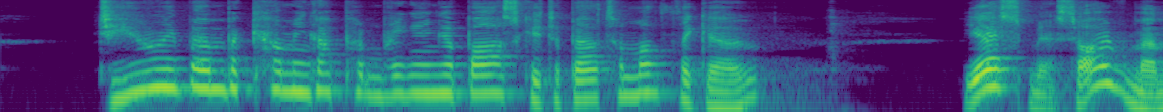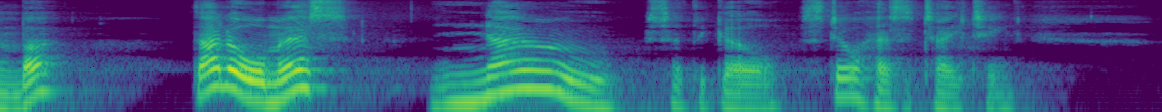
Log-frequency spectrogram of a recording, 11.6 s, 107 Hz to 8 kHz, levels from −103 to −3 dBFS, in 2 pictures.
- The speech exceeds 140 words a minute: No, slow, 135 wpm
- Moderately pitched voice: No, high, 210 Hz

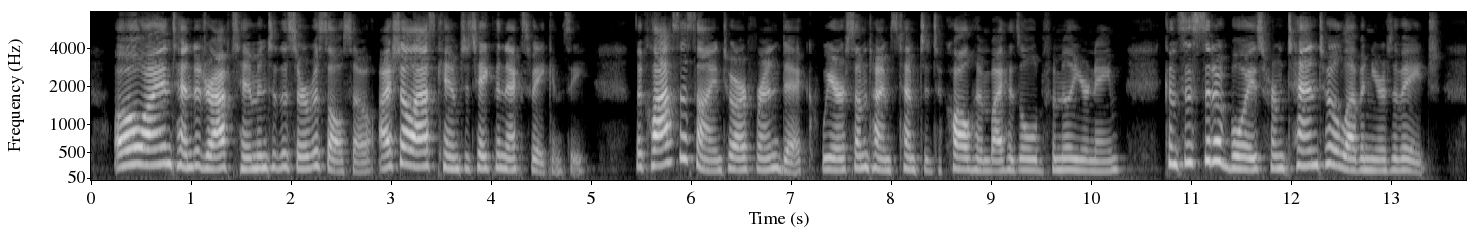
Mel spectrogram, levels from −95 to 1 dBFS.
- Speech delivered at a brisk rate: Yes, fast, 215 wpm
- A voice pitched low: No, high, 215 Hz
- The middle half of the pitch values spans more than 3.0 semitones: Yes, average, 4.1 semitones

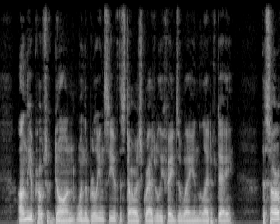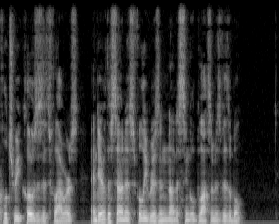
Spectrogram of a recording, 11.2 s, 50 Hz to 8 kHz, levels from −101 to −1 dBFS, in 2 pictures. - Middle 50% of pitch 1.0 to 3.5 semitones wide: No, average, 4.1 semitones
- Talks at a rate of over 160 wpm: Yes, fast, 205 wpm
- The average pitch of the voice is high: No, very low, 90 Hz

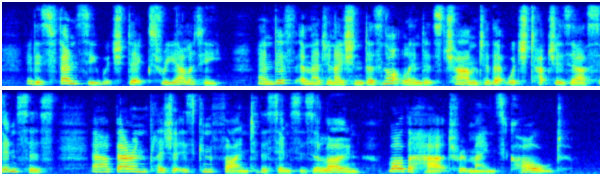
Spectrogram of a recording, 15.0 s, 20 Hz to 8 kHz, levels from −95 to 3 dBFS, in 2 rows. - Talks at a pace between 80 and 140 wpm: Yes, slow, 135 wpm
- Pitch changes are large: Yes, wide, 5.7 semitones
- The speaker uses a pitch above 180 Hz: Yes, high, 190 Hz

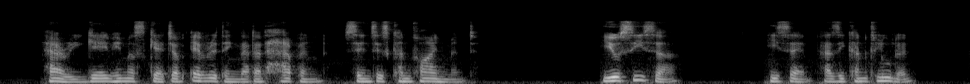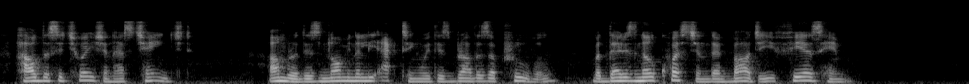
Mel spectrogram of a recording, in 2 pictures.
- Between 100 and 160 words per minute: Yes, slow, 135 wpm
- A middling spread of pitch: Yes, average, 3.6 semitones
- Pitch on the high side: No, medium, 140 Hz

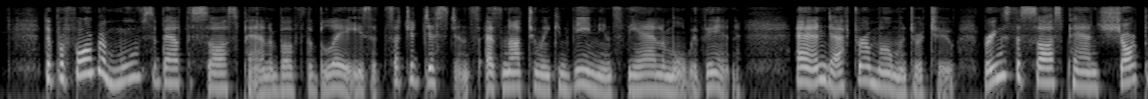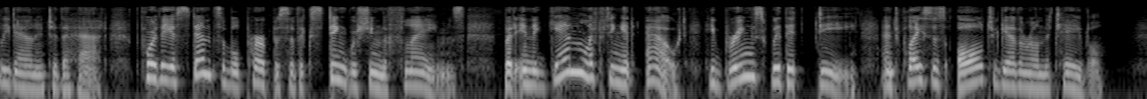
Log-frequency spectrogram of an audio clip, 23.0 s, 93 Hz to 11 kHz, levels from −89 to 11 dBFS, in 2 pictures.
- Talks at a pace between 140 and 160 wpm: Yes, average, 155 wpm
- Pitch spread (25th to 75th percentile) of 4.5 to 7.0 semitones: Yes, wide, 5.5 semitones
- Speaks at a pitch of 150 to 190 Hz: Yes, medium, 185 Hz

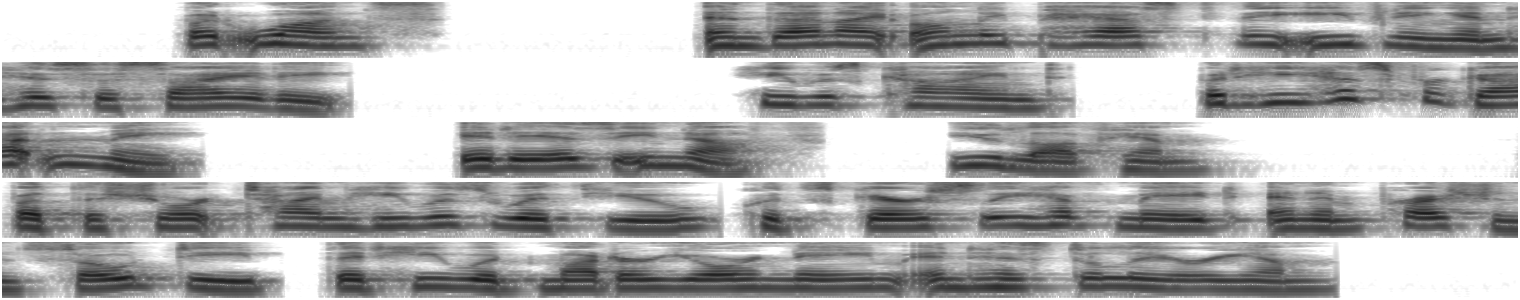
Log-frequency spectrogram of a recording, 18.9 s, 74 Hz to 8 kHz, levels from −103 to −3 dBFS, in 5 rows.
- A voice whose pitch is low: No, high, 190 Hz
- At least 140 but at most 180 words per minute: Yes, average, 160 wpm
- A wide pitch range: No, average, 4.0 semitones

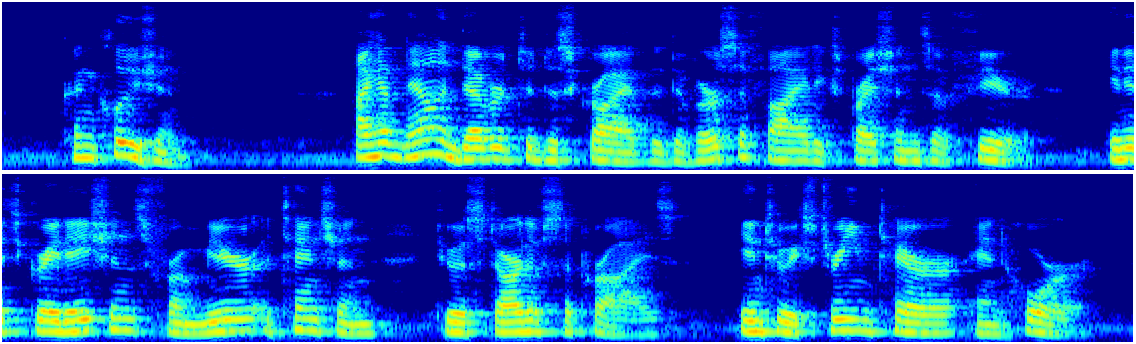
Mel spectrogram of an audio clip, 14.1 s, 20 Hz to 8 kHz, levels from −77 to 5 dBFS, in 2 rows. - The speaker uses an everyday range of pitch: Yes, average, 3.6 semitones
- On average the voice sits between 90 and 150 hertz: Yes, medium, 140 Hz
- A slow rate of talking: Yes, slow, 115 wpm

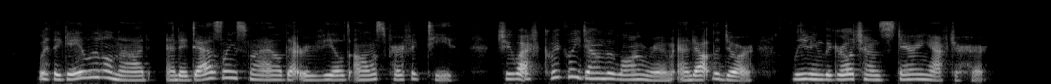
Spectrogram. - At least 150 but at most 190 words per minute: Yes, average, 185 wpm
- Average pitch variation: Yes, average, 3.3 semitones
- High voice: Yes, high, 230 Hz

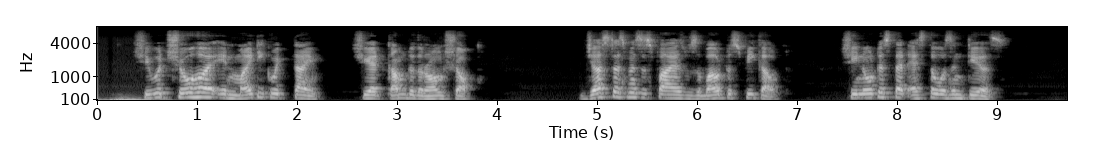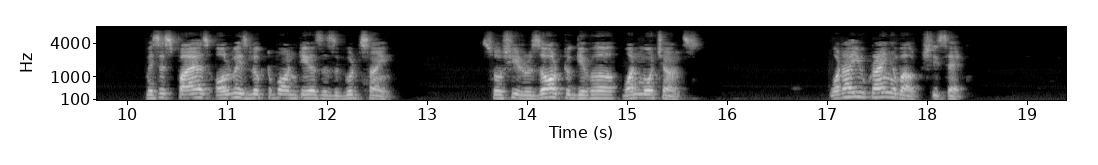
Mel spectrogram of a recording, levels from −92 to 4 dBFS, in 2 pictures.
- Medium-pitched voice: Yes, medium, 150 Hz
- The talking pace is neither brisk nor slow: Yes, average, 175 wpm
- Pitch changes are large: No, average, 3.5 semitones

